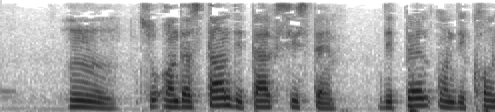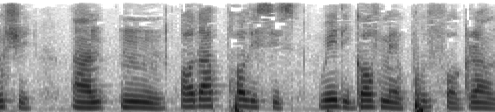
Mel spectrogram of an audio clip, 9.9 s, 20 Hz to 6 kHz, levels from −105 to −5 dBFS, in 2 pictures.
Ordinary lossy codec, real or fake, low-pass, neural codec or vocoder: MP3, 24 kbps; real; 5.4 kHz; none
